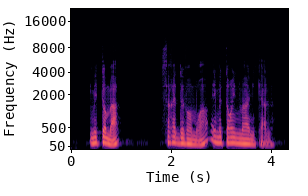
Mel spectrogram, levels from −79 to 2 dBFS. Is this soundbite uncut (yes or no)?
yes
